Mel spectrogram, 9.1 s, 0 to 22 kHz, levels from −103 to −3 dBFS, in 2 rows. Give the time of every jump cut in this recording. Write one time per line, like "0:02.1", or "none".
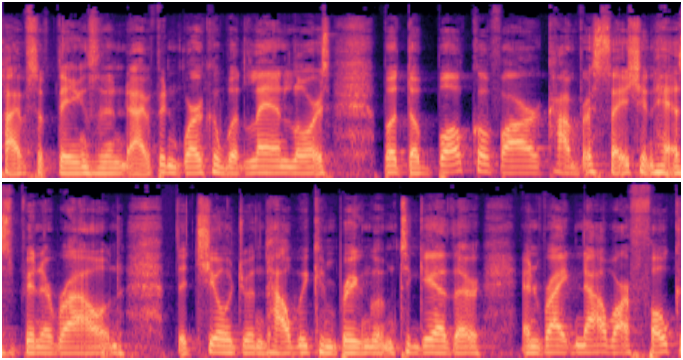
0:06.3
